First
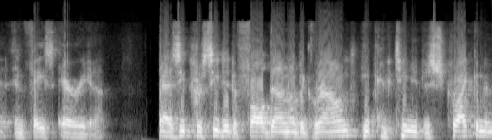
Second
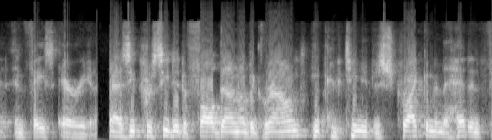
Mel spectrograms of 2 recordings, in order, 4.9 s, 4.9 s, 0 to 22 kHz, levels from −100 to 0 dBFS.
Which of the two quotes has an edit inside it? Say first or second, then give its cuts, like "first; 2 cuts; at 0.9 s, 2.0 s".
second; 1 cut; at 1.0 s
